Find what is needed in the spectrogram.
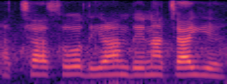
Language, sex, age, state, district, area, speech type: Urdu, female, 60+, Bihar, Darbhanga, rural, spontaneous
